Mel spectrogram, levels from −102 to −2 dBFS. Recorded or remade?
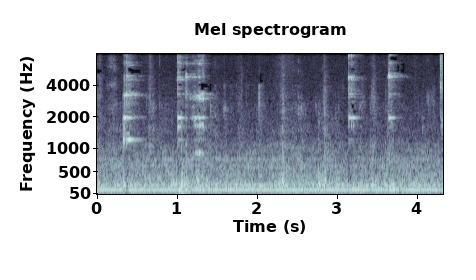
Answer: recorded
